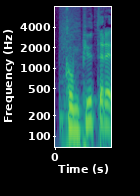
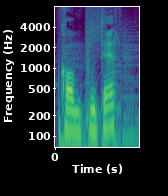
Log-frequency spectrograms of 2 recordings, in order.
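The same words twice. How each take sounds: First: It is pronounced the English way. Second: It is pronounced with a mangled Italian accent.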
